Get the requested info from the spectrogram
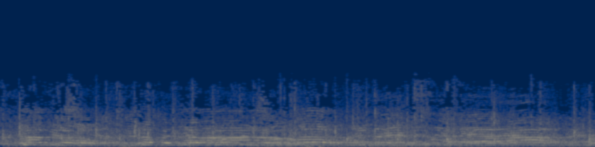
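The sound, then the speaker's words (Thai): A dense crowd of many voices cheers and shouts together, a steady, loud wash of overlapping calls lasting throughout without pause: Greek citizens cheering Prime Minister Alexis Tsipras as he walks into a polling booth on the outskirts of Athens, Greece, on a Sunday to vote in a referendum. “ประชาชนชาวกรีกต่างส่งเสียงเชียร์ให้กำลังใจนายกรัฐมนตรีอเล็กซิสซิปราสที่เดินเข้าคูหาลงคะแนนชานกรุงเอเธนในวันอาทิตย์”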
